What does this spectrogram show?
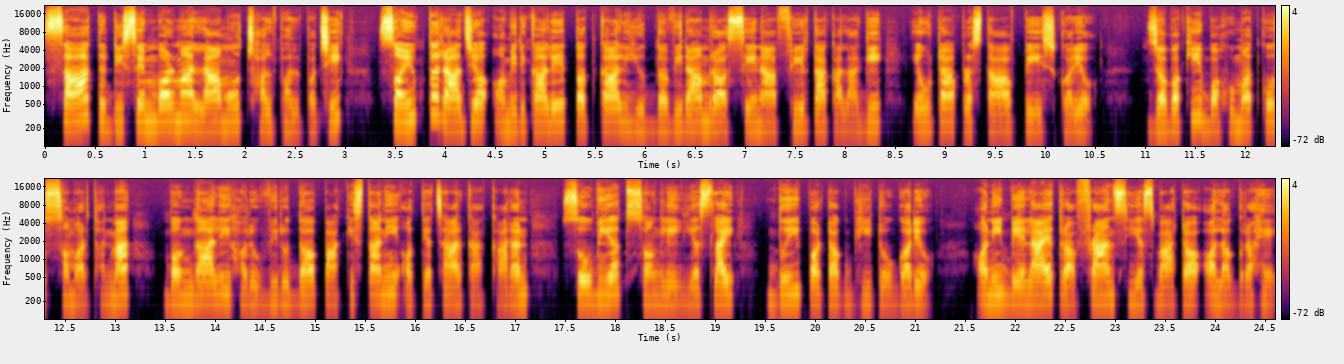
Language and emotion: Nepali, neutral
